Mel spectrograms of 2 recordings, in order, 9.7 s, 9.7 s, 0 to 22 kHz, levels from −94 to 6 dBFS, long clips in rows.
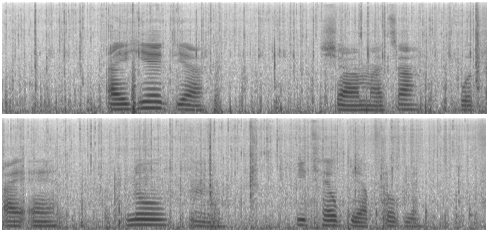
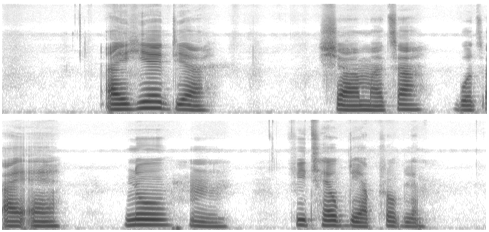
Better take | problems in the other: second | background sound (Fire); 5 dB below the speech

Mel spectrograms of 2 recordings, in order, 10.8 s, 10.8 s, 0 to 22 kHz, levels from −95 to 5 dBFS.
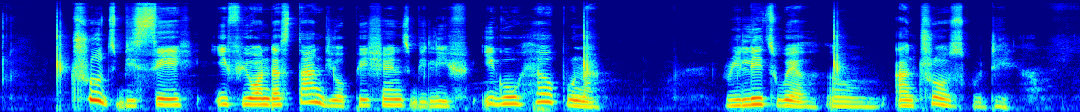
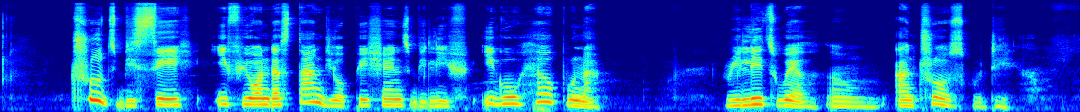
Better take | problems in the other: second | background sound (Finger snapping); 16 dB below the speech

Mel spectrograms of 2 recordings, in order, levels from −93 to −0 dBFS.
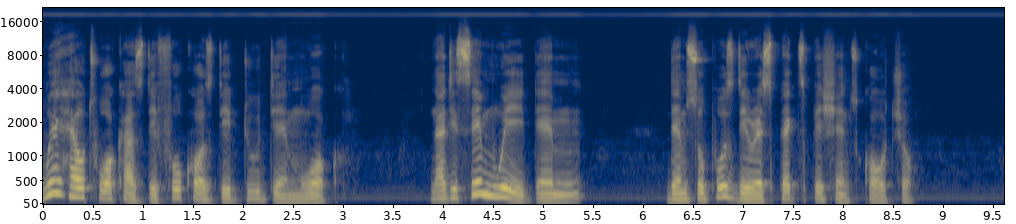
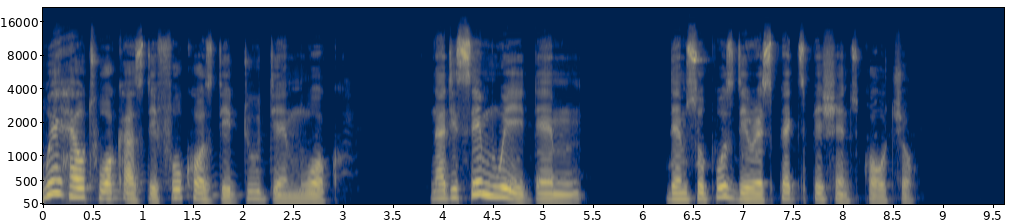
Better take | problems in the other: first | noise reduction (neural mask model DeepFilterNet 3)

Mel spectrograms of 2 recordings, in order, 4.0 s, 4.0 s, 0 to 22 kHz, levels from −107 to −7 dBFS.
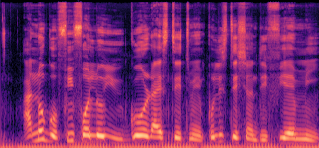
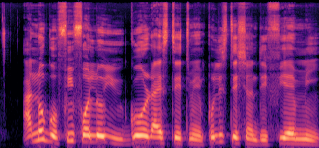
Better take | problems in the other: second | background sound (Purr); 13 dB below the speech

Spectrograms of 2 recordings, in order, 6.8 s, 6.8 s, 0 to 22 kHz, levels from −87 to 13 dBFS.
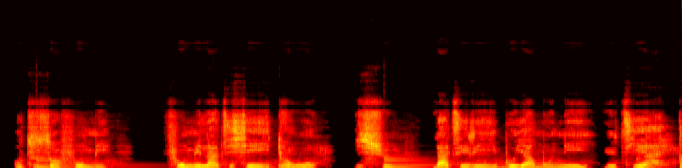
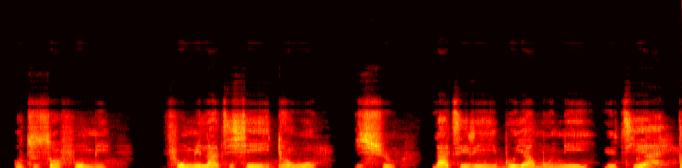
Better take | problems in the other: second | background sound (Plucked string instrument); 17 dB below the speech

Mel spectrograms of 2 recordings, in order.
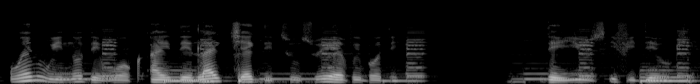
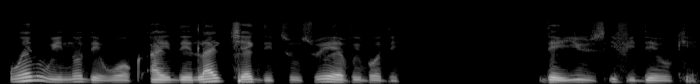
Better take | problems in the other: second | noise reduction (neural mask model RNNoise)

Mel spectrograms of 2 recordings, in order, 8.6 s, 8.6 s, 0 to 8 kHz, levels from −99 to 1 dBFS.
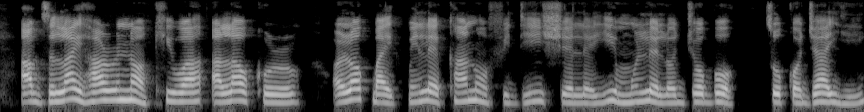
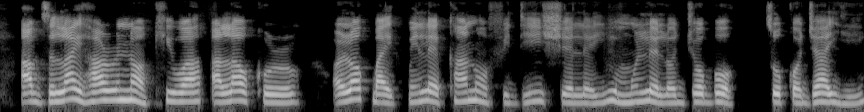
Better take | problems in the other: first | noise reduction (neural mask model Resemble Enhance denoiser)

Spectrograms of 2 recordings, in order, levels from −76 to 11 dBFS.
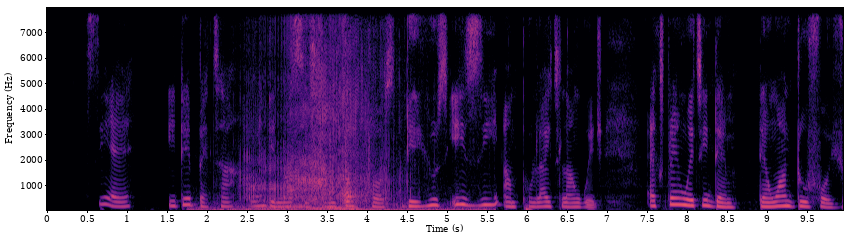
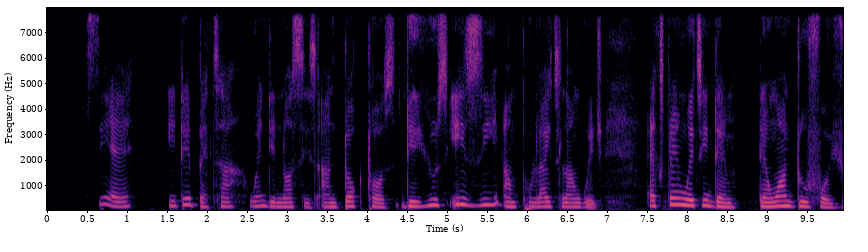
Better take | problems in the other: second | background sound (Zipper (clothing)); 1 dB below the speech

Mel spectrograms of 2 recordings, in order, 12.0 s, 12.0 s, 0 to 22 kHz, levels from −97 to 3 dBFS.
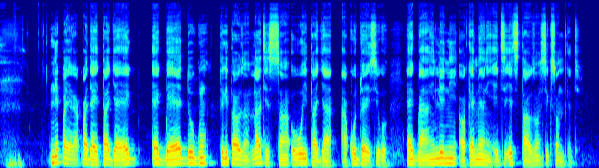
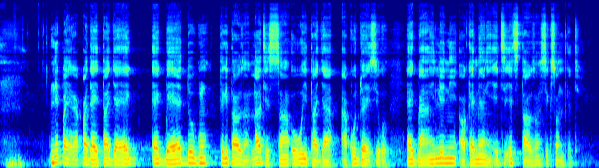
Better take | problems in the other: first | room echo; dies away in 0.4 s

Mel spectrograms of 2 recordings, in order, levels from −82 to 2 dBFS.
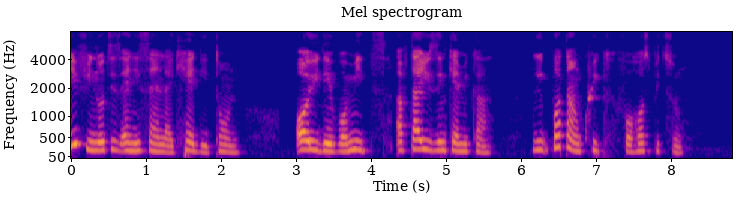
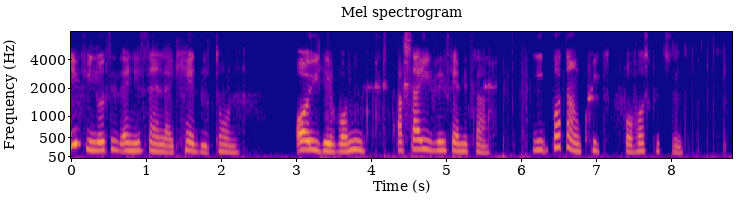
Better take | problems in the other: first | noise reduction (neural diffusion model UNIVERSE++)

